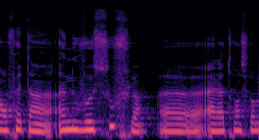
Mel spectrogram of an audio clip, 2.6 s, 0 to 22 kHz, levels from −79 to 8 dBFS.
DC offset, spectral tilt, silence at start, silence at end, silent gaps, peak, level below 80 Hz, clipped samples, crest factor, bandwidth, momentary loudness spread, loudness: under 0.1%; -6 dB/octave; 0 s; 0 s; none; -16 dBFS; -60 dBFS; under 0.1%; 12 dB; 17.5 kHz; 7 LU; -29 LUFS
